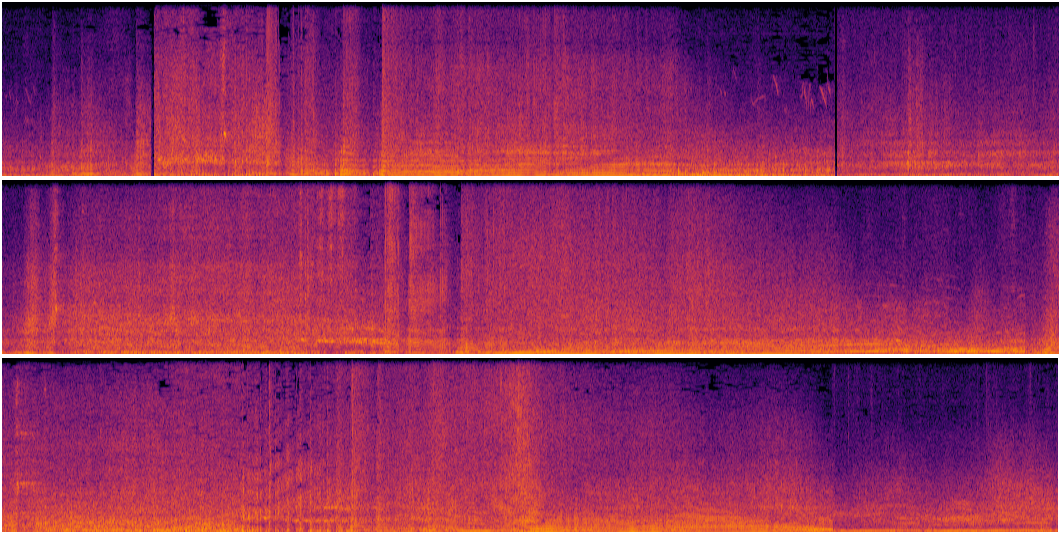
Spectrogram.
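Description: Subaru Impreza WRC rally car's turbocharged flat-four engine at full throttle, its note climbing and dropping back through quick gear changes several times as the car passes.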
